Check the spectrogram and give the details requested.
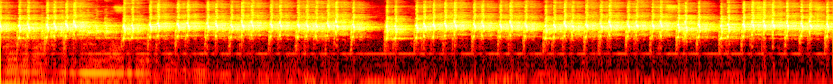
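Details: Noisy yellow-vented bulbul: a long stream of fast, harsh chattering notes, broken by two short gaps, steady and loud throughout, with a faint low hum early on.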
